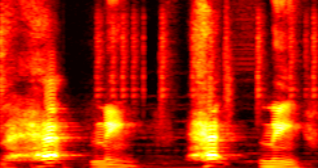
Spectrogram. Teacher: There is a pause. There's a glottal pause.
